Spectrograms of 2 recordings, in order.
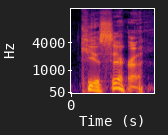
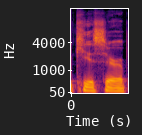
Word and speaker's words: Kyocera: about how to pronounce Kyocera. Kyocera. The KYO at the beginning of Kyocera is apparently pronounced the same as the KYO at the end of Tokyo, but I know we're doing it wrong.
